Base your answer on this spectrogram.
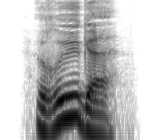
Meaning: reprimand, censure (accusation of wrongdoing or misbehavior, but typically without further punishment)
- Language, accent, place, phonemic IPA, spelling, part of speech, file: German, Germany, Berlin, /ˈʁyːɡə/, Rüge, noun, De-Rüge.ogg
